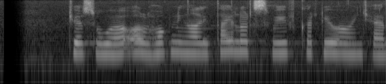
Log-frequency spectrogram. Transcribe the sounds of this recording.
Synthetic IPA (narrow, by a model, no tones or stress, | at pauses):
d͡ʒ̥osuaʔɔlɦɔk̚niŋalit̪ajlərswifkɨrd̥iwawaɲt͡ʃaɾa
